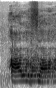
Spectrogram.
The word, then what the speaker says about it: alpha: The first letter is pronounced as alpha, or from the word father.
